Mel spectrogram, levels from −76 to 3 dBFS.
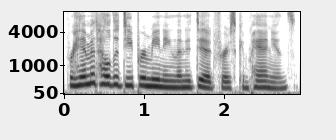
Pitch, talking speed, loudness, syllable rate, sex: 215 Hz, 265 wpm, -17 LUFS, 5.9 syllables/s, female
